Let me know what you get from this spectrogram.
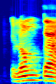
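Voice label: "kelongkang", Malay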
